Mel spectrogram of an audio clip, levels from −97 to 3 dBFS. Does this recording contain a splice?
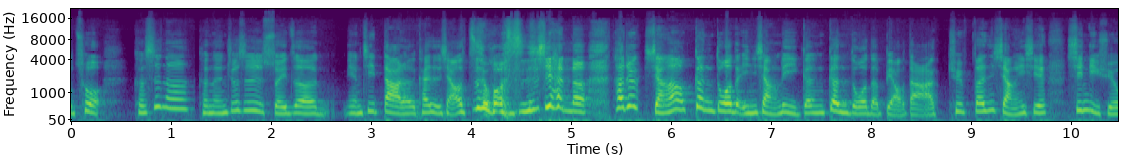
yes; 1 cut; at 1.2 s

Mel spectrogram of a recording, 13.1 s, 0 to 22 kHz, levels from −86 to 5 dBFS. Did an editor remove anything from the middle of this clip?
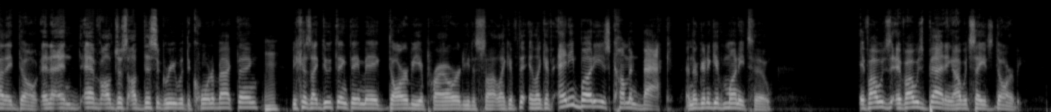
yes; 1 cut; at 8.5 s

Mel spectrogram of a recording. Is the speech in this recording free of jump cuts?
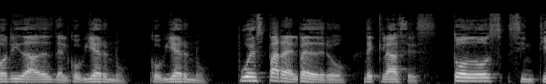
no; 3 cuts; at 1.5 s, 3.0 s, 3.6 s

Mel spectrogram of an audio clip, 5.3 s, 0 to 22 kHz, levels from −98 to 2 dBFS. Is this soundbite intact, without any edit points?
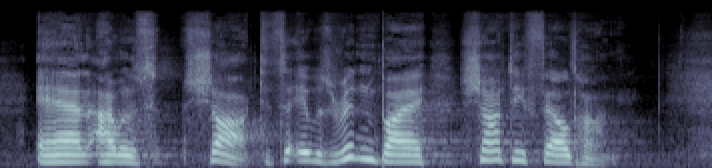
yes; 0 cuts

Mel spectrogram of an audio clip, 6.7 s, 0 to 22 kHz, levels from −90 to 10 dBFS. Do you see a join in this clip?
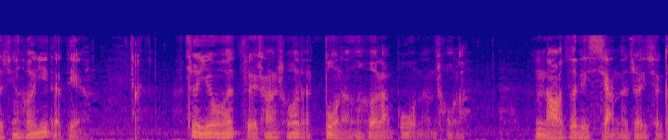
no; 0 cuts

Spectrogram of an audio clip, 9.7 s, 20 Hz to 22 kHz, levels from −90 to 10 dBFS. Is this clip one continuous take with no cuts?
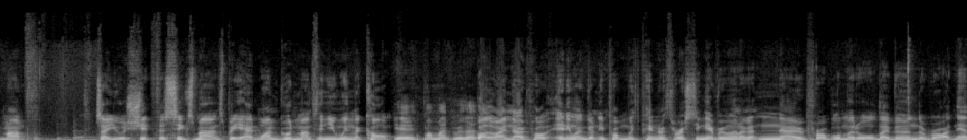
yes; 0 cuts

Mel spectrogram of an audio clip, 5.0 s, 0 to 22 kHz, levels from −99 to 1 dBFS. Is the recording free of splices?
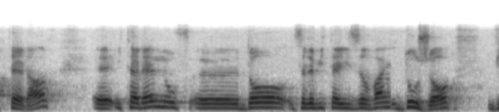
no; 2 cuts; at 1.2 s, 3.9 s

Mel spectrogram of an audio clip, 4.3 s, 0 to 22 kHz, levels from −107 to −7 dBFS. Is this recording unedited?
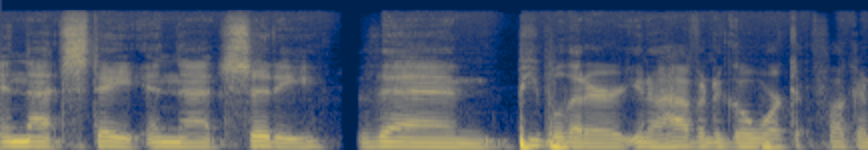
no; 1 cut; at 1.7 s

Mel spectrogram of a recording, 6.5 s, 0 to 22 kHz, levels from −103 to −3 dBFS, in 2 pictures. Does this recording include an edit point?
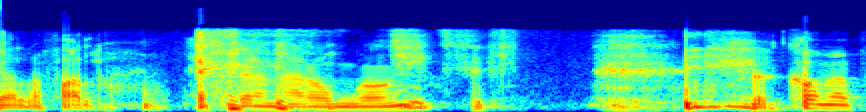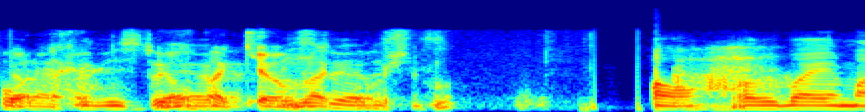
no; 0 cuts

